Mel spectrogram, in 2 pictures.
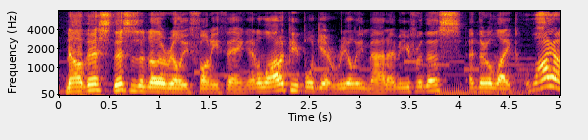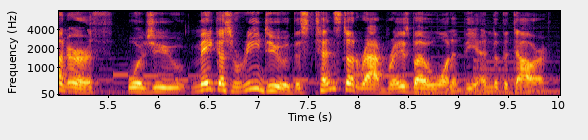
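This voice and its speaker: A man with a voice on the high side chats animatedly and briskly, with few pauses, giving rambling, unscripted commentary on a game level he created. Game music runs behind him, and the audio is dull.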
